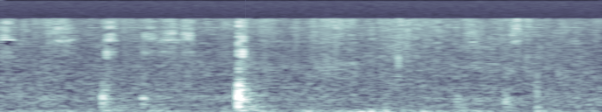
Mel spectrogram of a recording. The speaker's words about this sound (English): Now notice I write this with a small a.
